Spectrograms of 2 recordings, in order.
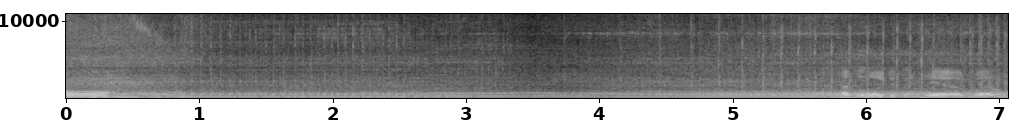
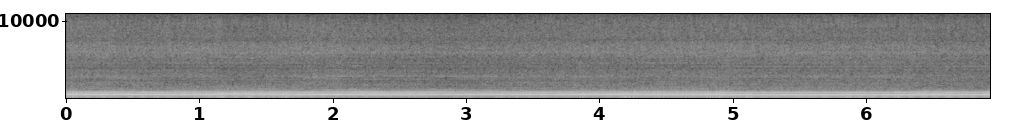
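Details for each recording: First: Stihl FS45 two-stroke trimmer after carb, fuel line and filter replacement for bad diaphragms, carb not yet adjusted, cold outdoors; revs up and settles back cleanly with crisp even buzz, no stumbling; normal running. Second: Stihl FS45 two-stroke trimmer after carb, fuel line and filter replacement for bad diaphragms, unadjusted, cold outdoors; steady high-pitched scream at full revs; owner suspects high-speed needle might need backing out slightly; mixture possibly off.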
